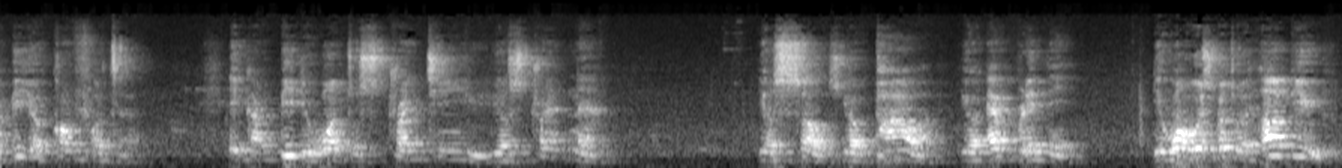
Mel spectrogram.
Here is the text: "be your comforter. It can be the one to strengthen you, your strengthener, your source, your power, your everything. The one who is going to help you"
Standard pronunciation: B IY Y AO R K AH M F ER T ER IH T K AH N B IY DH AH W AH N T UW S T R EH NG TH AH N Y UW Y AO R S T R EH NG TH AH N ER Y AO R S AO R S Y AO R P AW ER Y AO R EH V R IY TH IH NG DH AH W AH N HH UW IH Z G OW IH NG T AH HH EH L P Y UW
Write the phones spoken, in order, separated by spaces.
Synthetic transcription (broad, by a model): B IY Y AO K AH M F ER T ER IH T K AH N B IY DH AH W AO N T UW S T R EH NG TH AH N Y UW Y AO S T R EH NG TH N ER Y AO S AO L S Y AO P AW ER Y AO EH V R IY TH IH NG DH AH W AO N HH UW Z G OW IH T AH HH EH L P Y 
